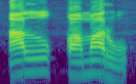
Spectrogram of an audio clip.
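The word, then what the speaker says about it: القمر: আছে আল কামারু আশামসু কিন্তু দেখেন যে প্রথম শব্দ যে আমি উচ্চারণ করলাম আল কামারু এই জায়গার মধ্যে লাম শব্দটা স্পষ্টভাবে উল্লেখ হচ্ছে লাম শব্দটাকে আমরা স্পষ্টভাবে পড়ছি আর শামসুর মধ্যে এ জায়গার মধ্যে লাম শব্দটা লেখায় এসেছে কিন্তু উচ্চারণে আসছে না লেখায় আসছে উচ্চারণে আসছে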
